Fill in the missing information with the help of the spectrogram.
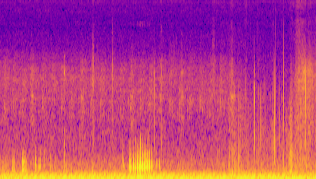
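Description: Low gurgling and rumbling stomach noises with soft clicks, typical of a hungry stomach before eating.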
